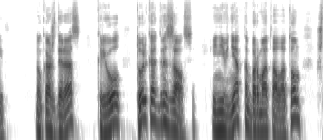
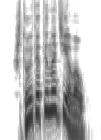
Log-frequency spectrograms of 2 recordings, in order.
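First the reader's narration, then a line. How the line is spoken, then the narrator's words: Confused question. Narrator (Russian): растерянно спросила Вон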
